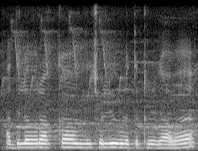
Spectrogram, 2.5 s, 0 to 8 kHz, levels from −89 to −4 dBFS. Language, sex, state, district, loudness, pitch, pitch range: Tamil, female, Tamil Nadu, Kanyakumari, -14 LUFS, 205 Hz, 190-210 Hz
